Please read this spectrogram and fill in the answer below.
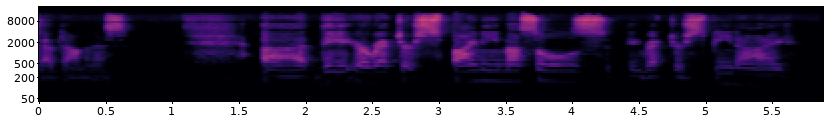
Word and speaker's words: erector spinae: the erector spiny muscles erector spinae muscles is how that's pronounced in latin but most people say spiny erector spiny muscles uh a lot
